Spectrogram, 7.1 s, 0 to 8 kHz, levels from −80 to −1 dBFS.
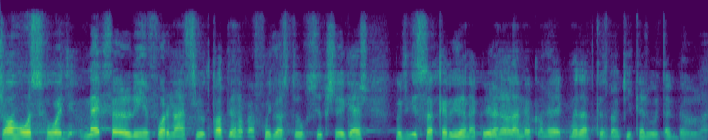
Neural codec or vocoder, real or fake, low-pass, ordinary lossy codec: codec, 44.1 kHz, 2.6 kbps, DAC; fake; 7.2 kHz; none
